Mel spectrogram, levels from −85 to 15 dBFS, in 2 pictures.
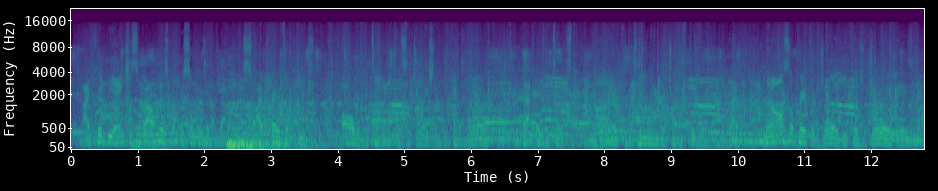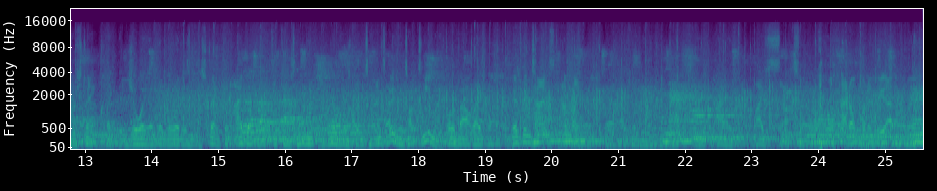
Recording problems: murmuring crowd; very loud; throughout; 2 dB above the speech

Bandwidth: 15 kHz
